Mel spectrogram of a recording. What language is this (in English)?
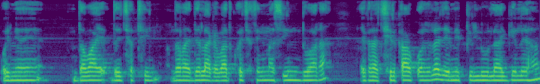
Maithili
